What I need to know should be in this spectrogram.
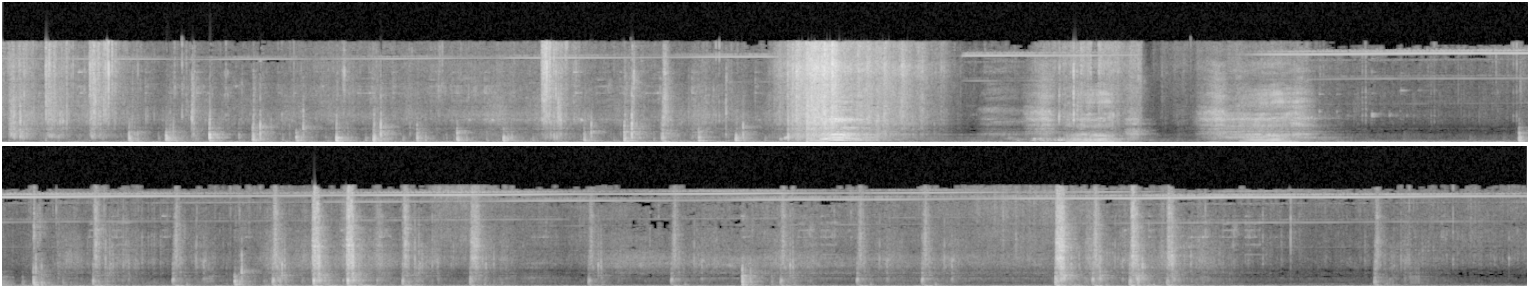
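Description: Footsteps thud and creak on wooden boards.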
